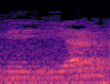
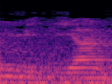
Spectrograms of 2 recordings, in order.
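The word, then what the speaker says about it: median: میدیان غلطه. میدیان نوشته میشه ولی میدیان تلفظش هست.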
